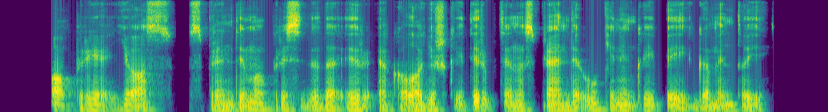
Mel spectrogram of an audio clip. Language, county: Lithuanian, Vilnius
